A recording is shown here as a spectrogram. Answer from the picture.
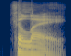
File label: "filet", American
